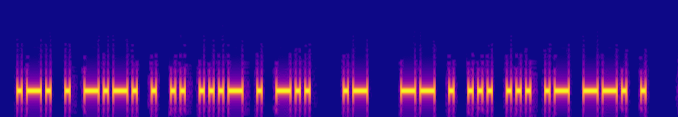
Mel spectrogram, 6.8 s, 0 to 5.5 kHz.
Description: Morse code, heard as a keyed tone, about 25 wpm, 600 Hz. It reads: RECEIVED A MESSAGE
